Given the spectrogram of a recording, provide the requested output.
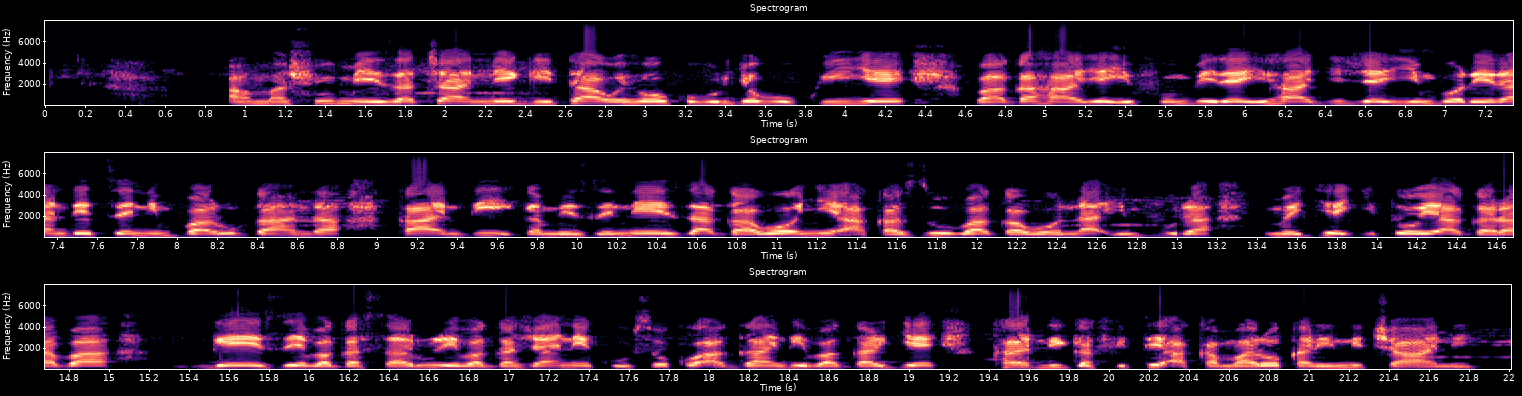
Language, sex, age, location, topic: Kinyarwanda, female, 18-24, Musanze, agriculture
